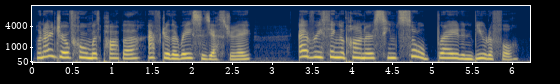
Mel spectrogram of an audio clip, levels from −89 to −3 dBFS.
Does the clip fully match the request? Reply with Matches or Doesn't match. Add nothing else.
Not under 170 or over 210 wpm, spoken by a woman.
Matches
